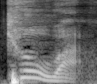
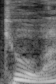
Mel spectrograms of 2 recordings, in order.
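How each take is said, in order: First: Every sound is articulated fully and distinctly. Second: The sounds are relaxed and slightly blurred together. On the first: "比較的はっきり発声されるNHK のアナウンサーでも、今日はというふうにはやってませんよね" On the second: "実際読むときには、今日はって言いますよね"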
